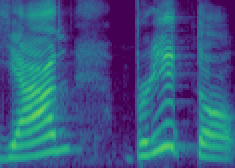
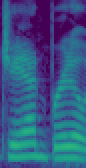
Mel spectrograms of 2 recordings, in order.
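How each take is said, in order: First: The name is said in a local Belgian way. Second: The name is said in a tourist's anglicized way. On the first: The speaker calls it right. "No, no, you typical tourist, it's Jan Brito" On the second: The speaker calls it wrong. "I'm staying at Jan Brito"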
